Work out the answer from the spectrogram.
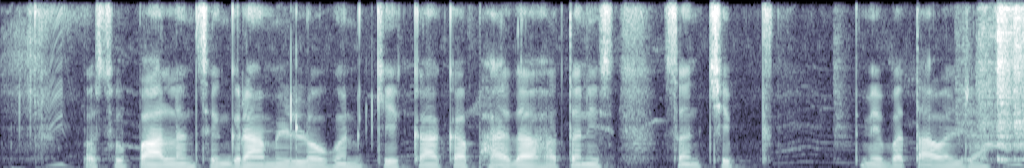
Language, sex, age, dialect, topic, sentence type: Bhojpuri, male, 18-24, Western, agriculture, question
